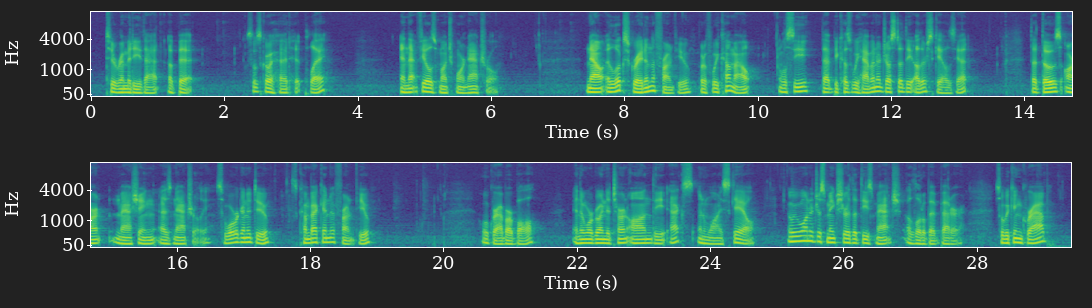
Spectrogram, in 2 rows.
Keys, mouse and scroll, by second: 1.9-5.9 drag, 7.0-8.3 drag, 8.3 a, 8.8-10.6 middle drag, 10.6-17.6 drag, 17.6 KP_1, 18.7-19.3 scroll up 1, 20.6 click, 22.5 click, 23.6 click, 24.6 shift+middle click, 25.4-26.2 scroll up 4, 26.2-28.9 shift+middle drag, 28.9 click, 29.2 click.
